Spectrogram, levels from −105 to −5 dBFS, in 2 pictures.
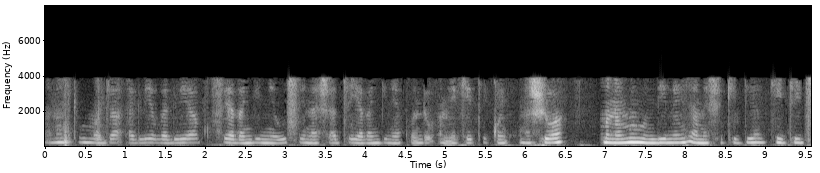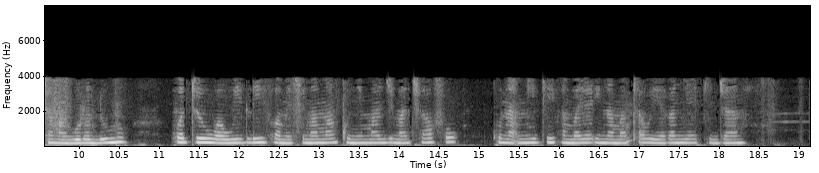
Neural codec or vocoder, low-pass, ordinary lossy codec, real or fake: codec, 16 kHz in and 24 kHz out, 1 kbps, XY-Tokenizer; 7.2 kHz; AAC, 16 kbps; fake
